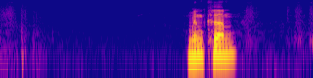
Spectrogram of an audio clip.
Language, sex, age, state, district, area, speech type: Santali, male, 30-45, West Bengal, Purulia, rural, spontaneous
